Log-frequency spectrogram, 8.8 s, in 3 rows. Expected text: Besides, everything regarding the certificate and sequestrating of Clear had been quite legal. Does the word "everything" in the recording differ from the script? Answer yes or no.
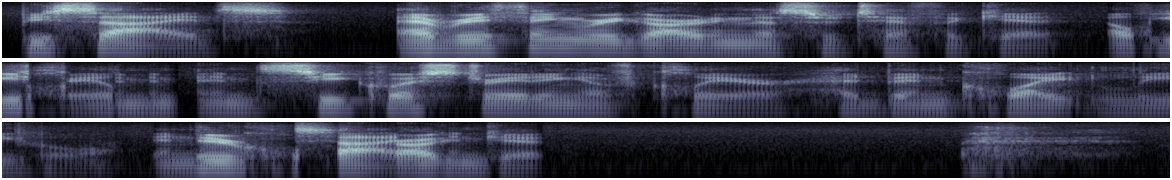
no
